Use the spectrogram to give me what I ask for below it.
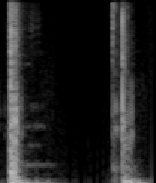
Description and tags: open close
A tape recorder tape tray being opened and closed.
click, close, closing, open, opening, recorder, tape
